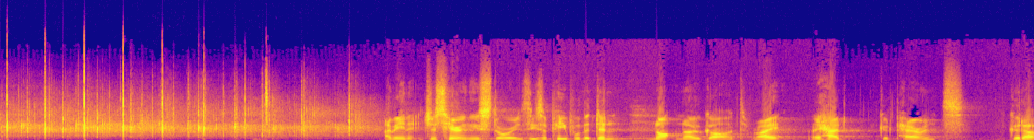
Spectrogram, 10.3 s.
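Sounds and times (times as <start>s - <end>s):
round of applause from a crowd: 0.0s - 3.8s
speech: 3.8s - 10.3s.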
